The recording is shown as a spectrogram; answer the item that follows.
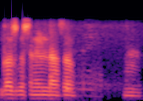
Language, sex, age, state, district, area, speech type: Assamese, male, 45-60, Assam, Nagaon, rural, conversation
